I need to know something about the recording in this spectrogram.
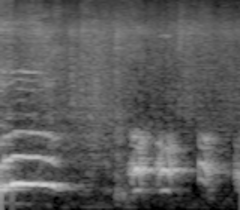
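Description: A howl-like call held on one steady pitch that ends about half a second in, followed by a few short yelps.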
